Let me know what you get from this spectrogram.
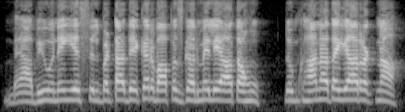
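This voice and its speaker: A man voicing a stubborn, bossy and pious village husband who is quick to scold, in a cartoon story. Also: high-pitched, flat delivery, fairly bright tone. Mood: angry.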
